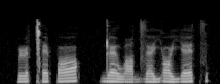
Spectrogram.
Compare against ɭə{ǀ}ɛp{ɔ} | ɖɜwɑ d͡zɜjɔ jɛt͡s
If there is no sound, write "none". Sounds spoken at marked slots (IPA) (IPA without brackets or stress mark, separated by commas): ǀ, ɔ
